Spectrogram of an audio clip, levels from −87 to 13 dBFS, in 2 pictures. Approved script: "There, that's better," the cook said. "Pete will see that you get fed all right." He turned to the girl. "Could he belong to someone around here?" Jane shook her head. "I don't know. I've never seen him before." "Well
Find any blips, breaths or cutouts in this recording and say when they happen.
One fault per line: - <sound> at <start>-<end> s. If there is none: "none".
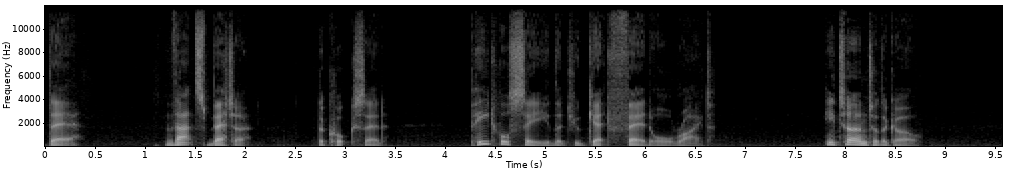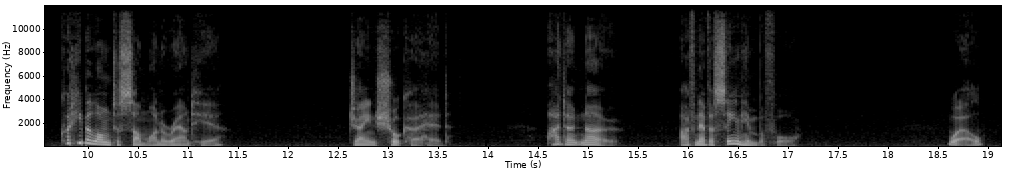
none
